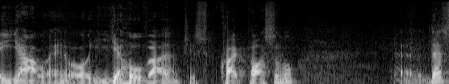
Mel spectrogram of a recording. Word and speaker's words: Yehovah: Nehemiah Gordon has informed us that there are texts where the pronunciation appears to be Yehovah, and that's quite possible.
